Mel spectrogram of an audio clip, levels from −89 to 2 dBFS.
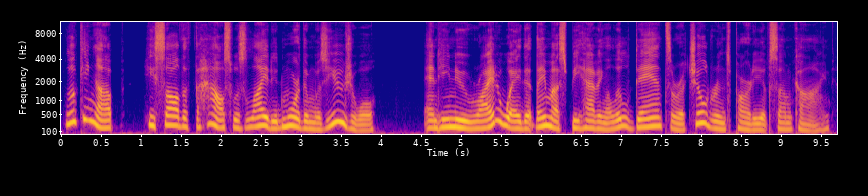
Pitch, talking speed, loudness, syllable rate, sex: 190 Hz, 205 wpm, -16 LUFS, 5.0 syllables/s, female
